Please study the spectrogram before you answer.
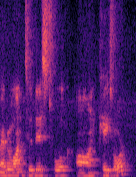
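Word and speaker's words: Ktor: to this talk on kator uh otherwise pronounced couture in fact if you're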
